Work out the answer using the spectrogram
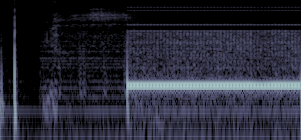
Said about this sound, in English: Oh, yes, you must have a faulty phone. We keep getting disconnected.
